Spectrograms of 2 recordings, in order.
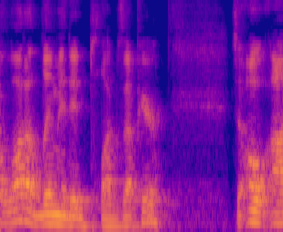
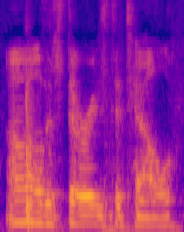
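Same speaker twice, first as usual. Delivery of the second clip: ordinary talk, nothing marked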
